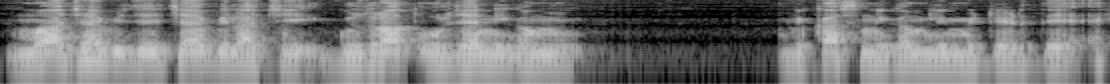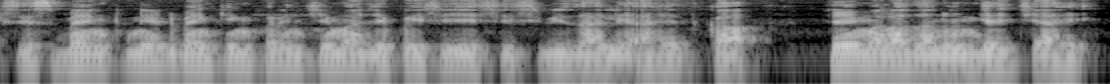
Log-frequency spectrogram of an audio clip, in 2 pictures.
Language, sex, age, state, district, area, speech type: Marathi, male, 30-45, Maharashtra, Osmanabad, rural, read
